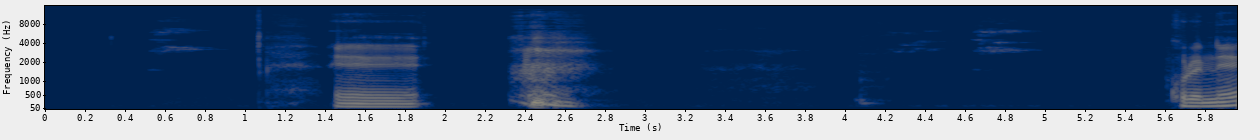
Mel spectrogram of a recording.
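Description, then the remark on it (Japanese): Short, high bird chirps come in bursts, scattered between and beneath a person talking and clearing their throat; the birds have been very loud yesterday and today. “あ、鳥の声、そう、鳥の声だ、そうそう、さっきも言ったんですけどもね、鳥の声がね、昨日と今日とすっごいうるさいんですよ。”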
